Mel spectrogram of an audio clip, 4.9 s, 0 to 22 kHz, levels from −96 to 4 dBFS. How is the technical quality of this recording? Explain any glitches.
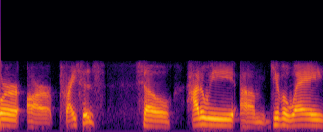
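The recording has clearly degraded technical quality: the whole clip passed through a narrowband mobile speech codec, and there are two brief comfort-noise patches in a pause.

AMR narrowband mobile codec: Throughout, the speech sounds plainly buzzy and synthetic, confined to roughly 250 Hz to 3.5 kHz. AMR-NB rebuilds the voice from a vocal-tract model and a few pulses per 5 ms, and the audible damage fits a low rate around 7.4 kbps.

AMR comfort noise: Just after "our prices," from 1.72 to 1.82 s and again from 1.86 to 2.04 s, the real background is replaced by a smooth, steady hiss that switches in and out. The phone treated the talker as silent, sent no speech frames for 100 ms and then 180 ms, and the receiver filled each gap with synthetic noise.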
